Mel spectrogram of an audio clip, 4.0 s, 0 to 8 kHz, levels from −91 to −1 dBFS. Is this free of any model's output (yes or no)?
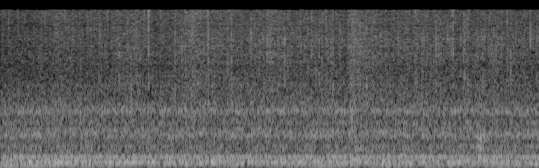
yes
